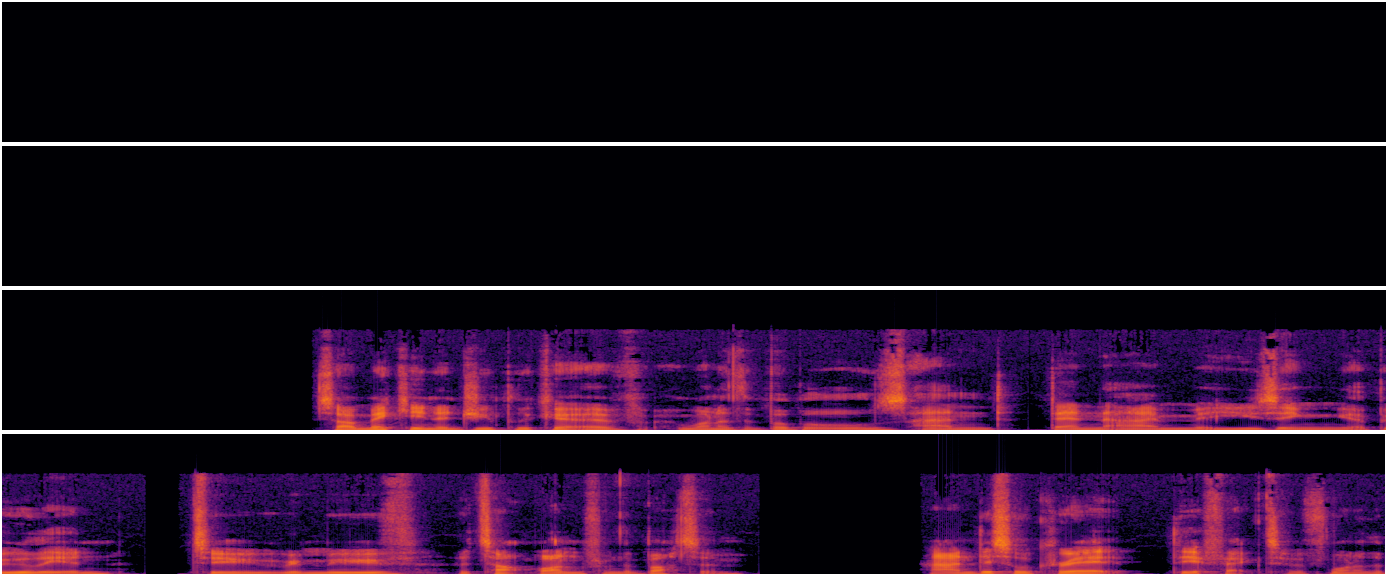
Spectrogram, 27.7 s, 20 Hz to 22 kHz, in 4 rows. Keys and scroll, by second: 5.2 ], 12.5 shift+d, 18.3 ctrl+alt+-, 22.5 ctrl+z, 24.0 ctrl+z, 25.8 s, 27.4 g.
